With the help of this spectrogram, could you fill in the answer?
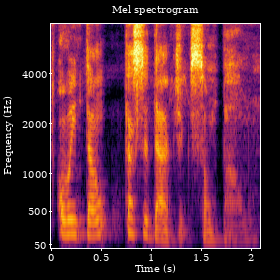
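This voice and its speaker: A man's voice: medium pitch, lively intonation, a little fast, husky. A Brazilian man, a priest, giving a heartfelt, effusive and devout message with rhetorical turns as a podcast guest.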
